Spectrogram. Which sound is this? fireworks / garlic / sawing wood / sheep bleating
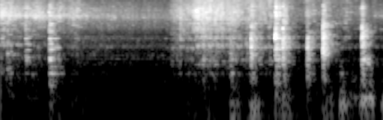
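garlic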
